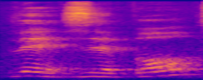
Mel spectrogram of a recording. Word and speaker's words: visible: eight is visible visible visible three syllables and the stresses on the first visible means able to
